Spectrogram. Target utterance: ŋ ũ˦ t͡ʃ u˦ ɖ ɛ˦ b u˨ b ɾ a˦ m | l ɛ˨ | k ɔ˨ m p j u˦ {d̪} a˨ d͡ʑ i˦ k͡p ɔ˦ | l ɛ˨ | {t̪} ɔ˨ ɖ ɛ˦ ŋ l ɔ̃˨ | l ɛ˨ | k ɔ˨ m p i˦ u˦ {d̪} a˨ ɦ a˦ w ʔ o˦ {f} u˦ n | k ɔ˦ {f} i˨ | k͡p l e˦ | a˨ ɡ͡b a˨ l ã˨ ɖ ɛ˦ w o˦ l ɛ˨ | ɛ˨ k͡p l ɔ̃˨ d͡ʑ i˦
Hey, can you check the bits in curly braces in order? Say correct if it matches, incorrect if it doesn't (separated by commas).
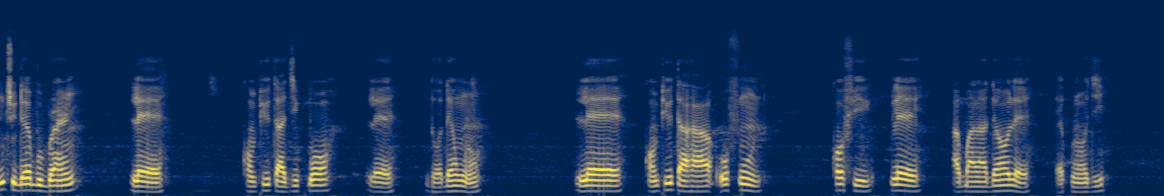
incorrect, incorrect, incorrect, correct, correct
